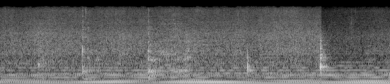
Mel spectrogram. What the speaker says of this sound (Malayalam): കശുവണ്ടി ഇത്രയും ഇട്ടിട്ട് നന്നായിട്ടൊന്ന് വഴറ്റുക.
